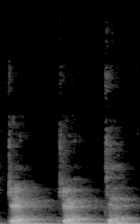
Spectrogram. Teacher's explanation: It resembles a Y sound because the tongue is just a little bit more forward, basically, is what's happening. Right, the contact point of articulation is more forward in the palate, and that's also where the Y sound is created in the word yes, which makes it sound like there's a Y sound in it.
